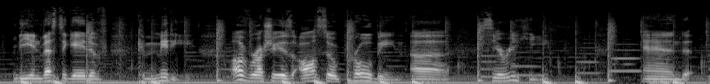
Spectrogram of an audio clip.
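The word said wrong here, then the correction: Syrskyi: It's Sirsky. That's how I'm going to pronounce it.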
